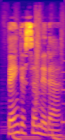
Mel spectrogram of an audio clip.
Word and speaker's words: 반갑습니다: The B in bang-GAP-seup-ni-da has a slight P sound, and the SUM-ni-da ending has a soft M sound before the N. Be careful not to drop the P sound.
